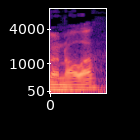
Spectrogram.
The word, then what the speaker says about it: Enola: It's a loan backwards, but how do you pronounce it, Ed? We pronounce it Enola. Okay. Right on the dot, man. Or is it NOLA?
